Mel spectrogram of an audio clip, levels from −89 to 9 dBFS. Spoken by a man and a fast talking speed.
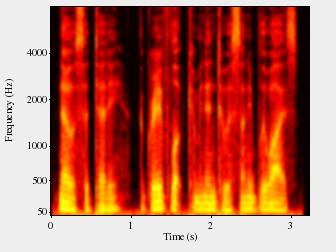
Yes: male; fast, 225 wpm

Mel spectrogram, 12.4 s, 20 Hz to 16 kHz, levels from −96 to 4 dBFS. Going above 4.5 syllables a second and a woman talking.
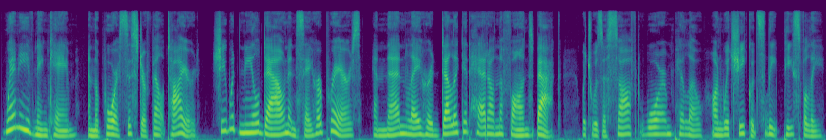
No: 4.4 syllables/s; female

